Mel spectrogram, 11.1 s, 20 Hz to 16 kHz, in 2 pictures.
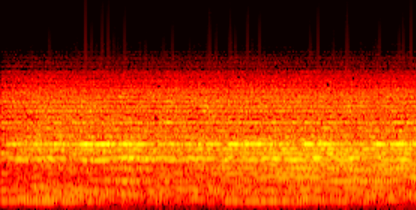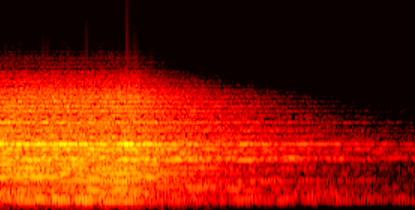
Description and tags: A luscious pad/atmosphere perfect for use in soundtrack/scoring, chillwave, liquid funk, dnb, house/progressive, breakbeats, trance, rnb, indie, synthpop, electro, ambient, IDM, downtempo etc.
effects, morphing, house, expansive, luscious, reverb, melodic, atmosphere, soundscape, dreamy, progressive, 130-bpm, ambience, evolving, wide, long, pad, 130, liquid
